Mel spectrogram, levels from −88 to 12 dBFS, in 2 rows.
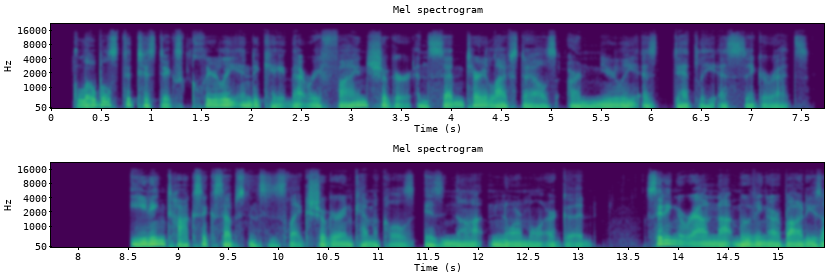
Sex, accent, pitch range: male, American, 100-125 Hz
